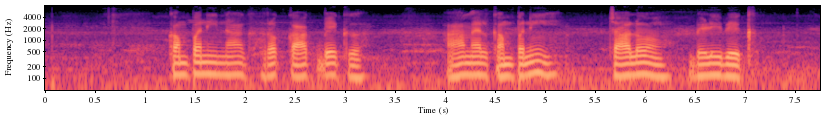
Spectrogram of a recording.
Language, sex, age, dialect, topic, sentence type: Kannada, male, 18-24, Northeastern, banking, statement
